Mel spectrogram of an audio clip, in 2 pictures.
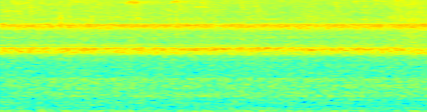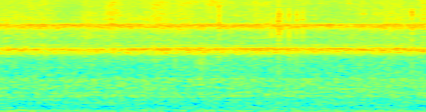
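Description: Steady chorus of crickets, a continuous high-pitched trill that does not vary.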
